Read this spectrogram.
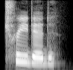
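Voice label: "treated", American English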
